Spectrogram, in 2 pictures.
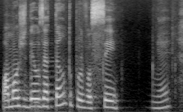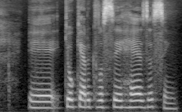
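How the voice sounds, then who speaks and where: Middle-aged Brazilian woman, lively storyteller sharing her faith, fervent and chatty. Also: medium pitch, a little slow. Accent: Brazilian Portuguese. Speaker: prayer group guest. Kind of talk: casual testimony chat.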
